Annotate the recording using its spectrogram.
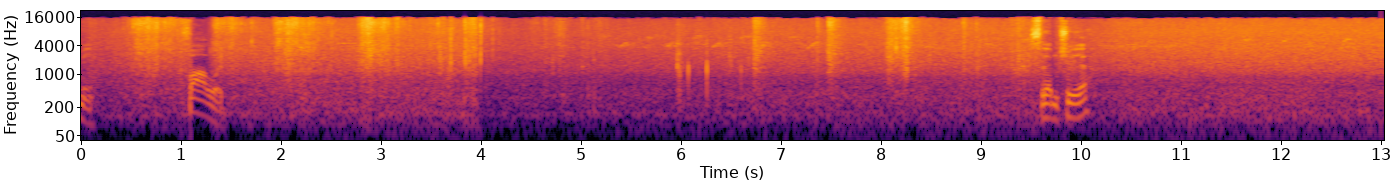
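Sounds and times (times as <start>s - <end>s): outdoor hiss: 0.0s - 13.0s
footsteps on dry leaves: 0.4s - 9.7s.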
